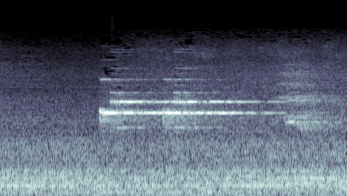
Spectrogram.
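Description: A door chime plays a short melody of high beeps.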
